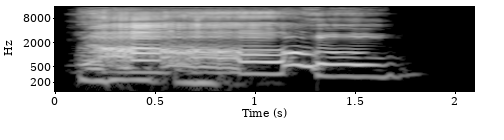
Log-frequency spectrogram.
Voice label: male horrified yelling no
